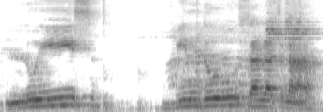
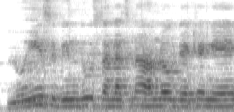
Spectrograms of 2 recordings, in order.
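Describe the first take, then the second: First: Very slow, drawn-out naming of the term. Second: Said in the usual way. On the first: Shown as a demonstration. Teacher introducing a new term to students, very slow. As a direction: say the new term slowly and clearly. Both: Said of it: "उसको बोलते हैं Lewis संरचना".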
